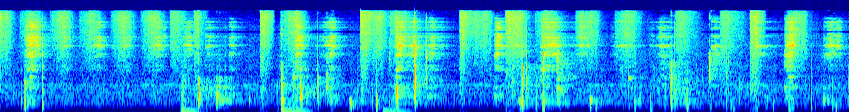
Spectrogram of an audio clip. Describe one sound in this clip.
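Footsteps crunch on grass at a steady walking pace.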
